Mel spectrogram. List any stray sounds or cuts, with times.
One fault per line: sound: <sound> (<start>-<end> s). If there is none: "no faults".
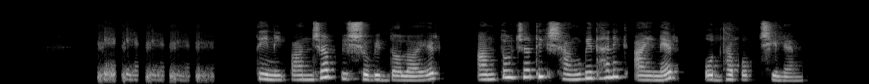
sound: laugh (1.0-2.2 s)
